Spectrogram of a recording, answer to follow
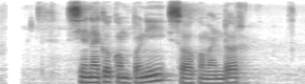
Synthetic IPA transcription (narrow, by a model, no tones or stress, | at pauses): senakokʌmpʌnisʌɦʌkʌmaɳɖʌr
